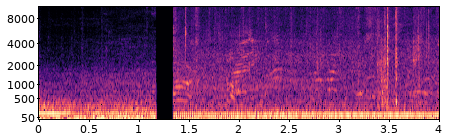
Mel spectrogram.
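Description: Steady low drone of a car engine heard from inside a moving car, which cuts off abruptly about a second in. It is followed by a steady low engine rumble with voices talking and scattered clicks.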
